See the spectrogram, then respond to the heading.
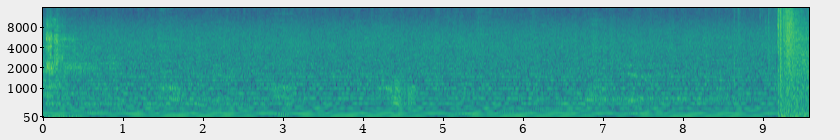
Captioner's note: still breathing heavily; gunshot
